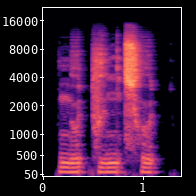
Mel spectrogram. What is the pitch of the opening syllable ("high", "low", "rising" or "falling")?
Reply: rising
